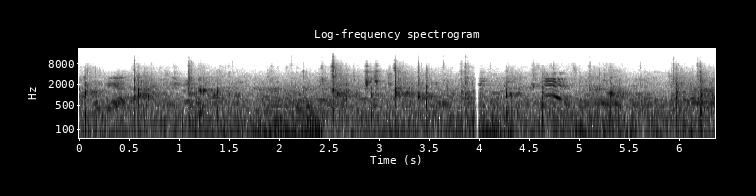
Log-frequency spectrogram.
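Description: Pickleball paddles hitting a plastic ball: a string of irregular sharp pops over background voices.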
